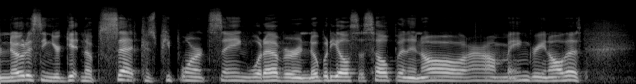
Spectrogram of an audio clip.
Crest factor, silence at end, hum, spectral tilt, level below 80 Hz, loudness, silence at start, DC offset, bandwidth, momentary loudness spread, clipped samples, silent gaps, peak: 16 dB; 0.2 s; none; -5 dB/octave; -66 dBFS; -20 LUFS; 0 s; under 0.1%; 14.5 kHz; 7 LU; under 0.1%; none; -4 dBFS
